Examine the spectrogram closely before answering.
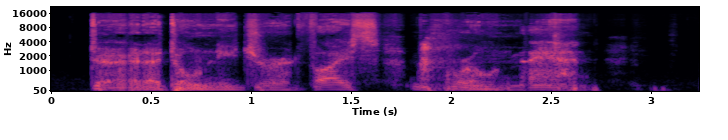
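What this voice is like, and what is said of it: Harrison Ford impression. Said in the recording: “your best Harrison Ford ... the Harrison Ford will be like,”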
